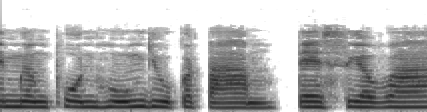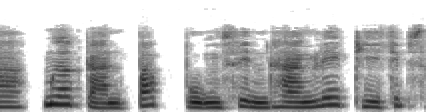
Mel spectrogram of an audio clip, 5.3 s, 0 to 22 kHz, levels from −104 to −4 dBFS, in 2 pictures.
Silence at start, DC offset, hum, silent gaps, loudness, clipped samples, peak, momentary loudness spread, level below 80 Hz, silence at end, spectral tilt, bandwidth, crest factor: 0 s; under 0.1%; none; 1.79-1.83 s; -22 LUFS; under 0.1%; -6 dBFS; 4 LU; -68 dBFS; 0 s; -6 dB/octave; 8.6 kHz; 16 dB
